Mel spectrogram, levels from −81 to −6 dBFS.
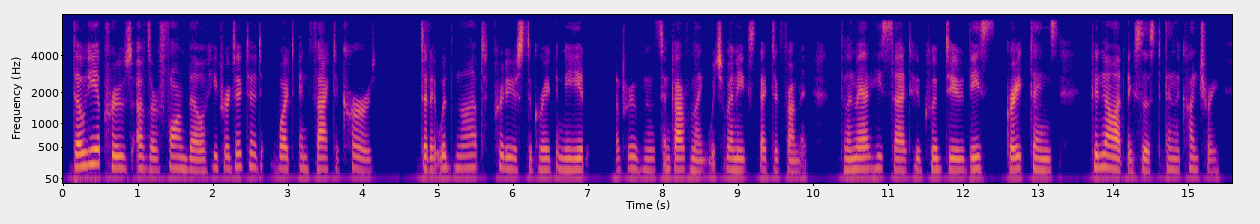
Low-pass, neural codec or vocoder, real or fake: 7.2 kHz; codec, 16 kHz, 0.5 kbps, FunCodec, trained on LibriTTS, 25 frames a second; fake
